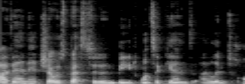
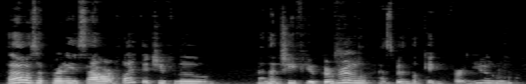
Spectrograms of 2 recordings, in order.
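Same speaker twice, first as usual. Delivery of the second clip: a touch higher, teasing majorette; lightly voiced majorette; 8 semitones higher, 4 dB quieter than usual. Drum majorette greets the returning boy, lightly higher teasing. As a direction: tease him gently about the flight.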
